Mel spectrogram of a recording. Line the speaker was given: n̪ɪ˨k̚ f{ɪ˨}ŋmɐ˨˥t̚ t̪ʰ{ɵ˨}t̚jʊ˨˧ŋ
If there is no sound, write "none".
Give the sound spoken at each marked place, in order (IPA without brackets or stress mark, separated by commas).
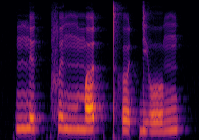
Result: ɪ˨, ɵ˨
